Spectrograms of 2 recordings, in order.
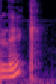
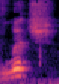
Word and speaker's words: Lich: You pronounce the wizard number 4, you say Lick? – It's Lich. It's not a word I use often enough to, like, have a natural pronunciation. It should be Lich, right? – I have no idea.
